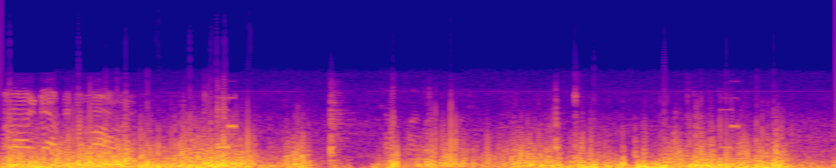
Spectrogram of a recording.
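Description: Wind buffeting a helmet-mounted camera's microphone high on a tower: a loud, gusting low rumble that dips briefly about two and a half seconds in. A voice is heard in the first second.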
